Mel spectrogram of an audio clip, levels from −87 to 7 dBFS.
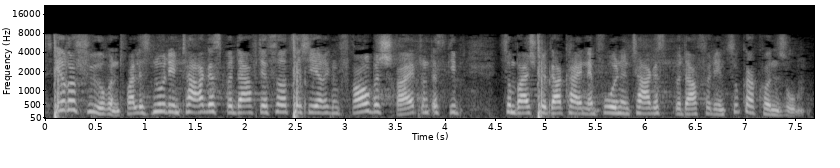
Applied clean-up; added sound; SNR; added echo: none; Tools; 10 dB; none.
